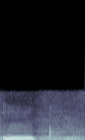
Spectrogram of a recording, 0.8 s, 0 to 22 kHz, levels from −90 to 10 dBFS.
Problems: constant background noise, low volume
